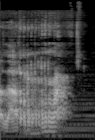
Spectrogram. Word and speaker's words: Larraz: Claro, me gustaría también ver cómo muchos pronuncian Pepe Larraz en Norteamérica. – con doble R y Z, Larraz.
